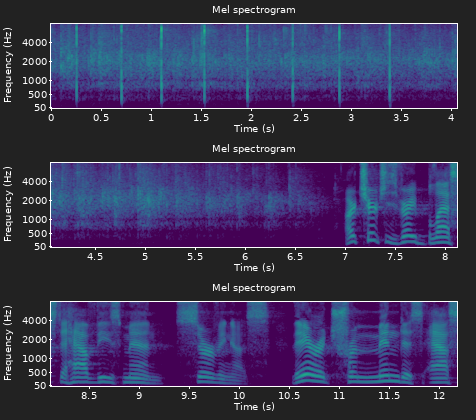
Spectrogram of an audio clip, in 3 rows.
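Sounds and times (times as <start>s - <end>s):
audience applause: 0.0s - 6.7s
speech: 7.0s - 12.1s.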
